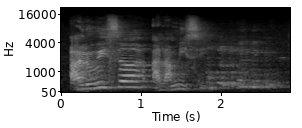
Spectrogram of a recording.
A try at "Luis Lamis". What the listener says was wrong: No A before the L, no I after the S. Luis. Lamis. Luis Lamis.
